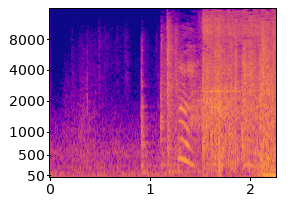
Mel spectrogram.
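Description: Loose debris rattles and scrapes as someone climbs.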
